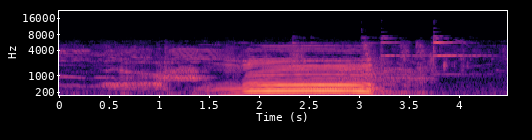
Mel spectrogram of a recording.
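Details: A bullock-cart racing bull gives one loud, steady moo of about a second, rich in stacked harmonics, holding level in pitch and then cutting off abruptly, with a soft background murmur before and after.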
